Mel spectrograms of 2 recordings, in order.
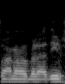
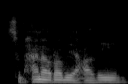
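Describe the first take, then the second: First: The phrase is recited very fast, rushed. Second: The phrase is recited slowly and calmly. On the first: The prayer is rushed without focus. The speaker calls it wrong. "like one hundred miles per hour" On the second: The prayer is calm and focused. The speaker calls it right. "just take a pause. You can take a breath"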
